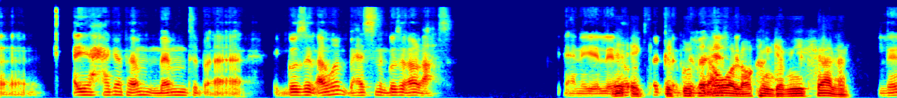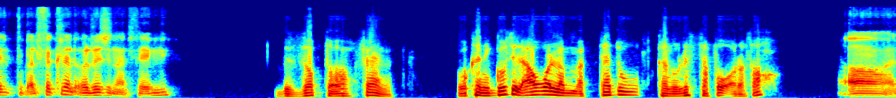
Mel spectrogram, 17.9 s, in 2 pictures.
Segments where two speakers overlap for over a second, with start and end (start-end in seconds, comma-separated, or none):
6.1-7.5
